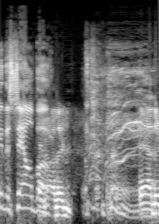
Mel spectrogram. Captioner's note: laughing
